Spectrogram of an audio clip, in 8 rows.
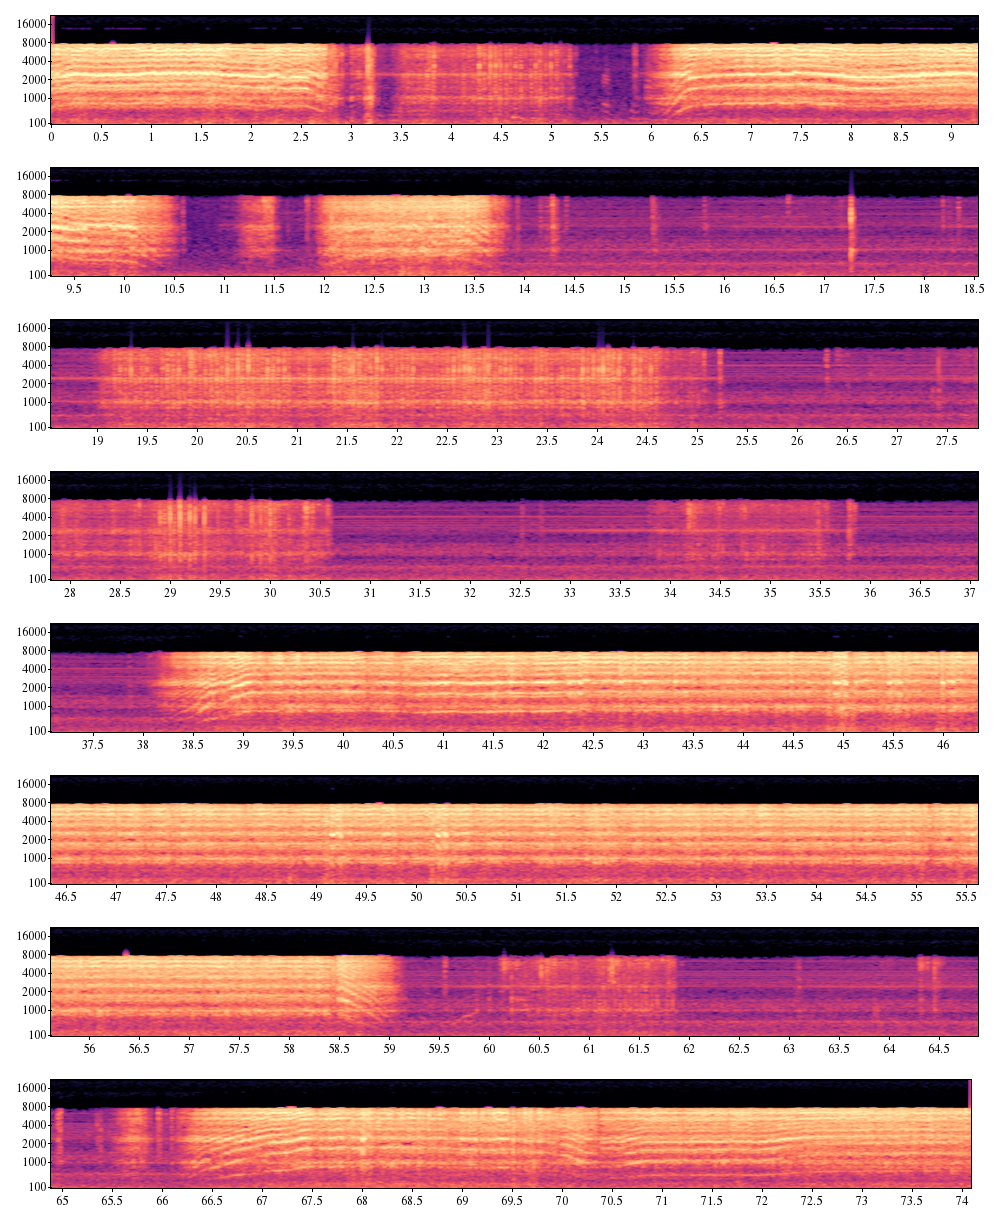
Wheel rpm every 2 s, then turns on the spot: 200, 90, 20, 170, 180, 30, 110, 10, 0, 10, 50, 40, 20, 0, 20, 0, 0, 10, 0, 150, 210, 230, 240, 230, 230, 230, 230, 240, 240, 60, 10, 0, 0, 140, 210, 140, 170.
2-6 18-26 28-30 34-36 60-62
